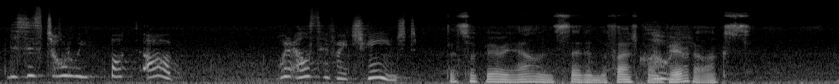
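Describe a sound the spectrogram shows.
A young woman speaks in alarm, close by.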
